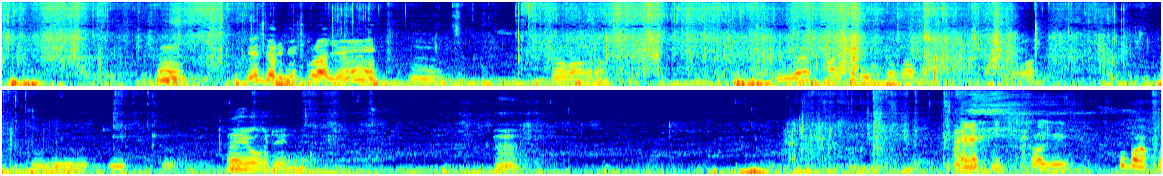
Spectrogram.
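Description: An elderly man talks casually outdoors, close by.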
